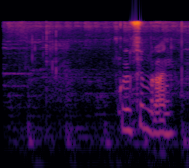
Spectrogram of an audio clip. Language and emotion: Russian, neutral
